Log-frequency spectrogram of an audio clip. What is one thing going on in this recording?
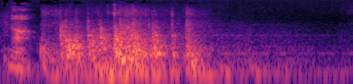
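Plaster crumbles and crashes down from a cracking wall.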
